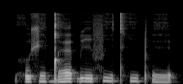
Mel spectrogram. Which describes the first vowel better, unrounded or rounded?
rounded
